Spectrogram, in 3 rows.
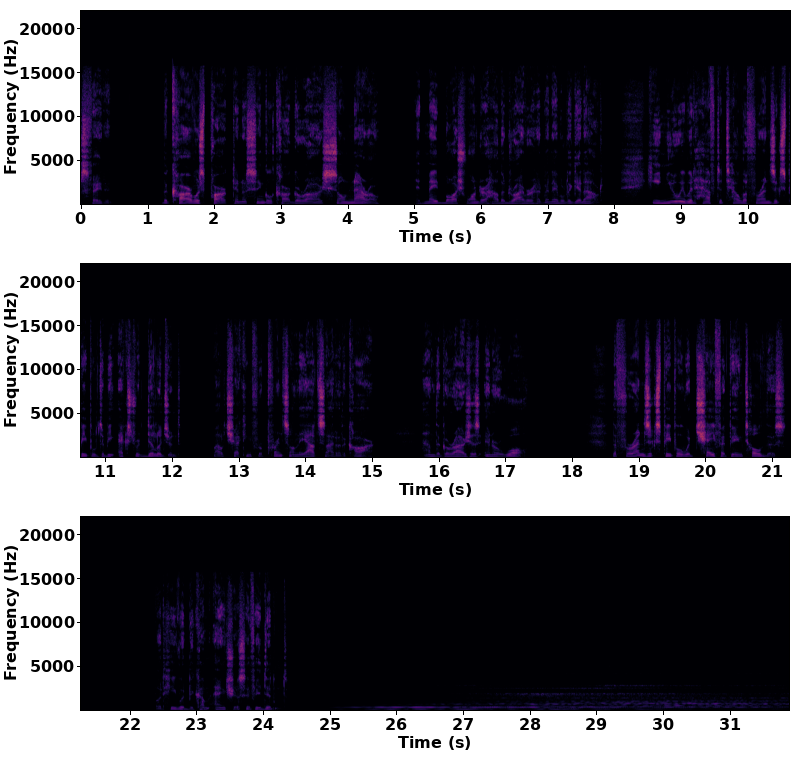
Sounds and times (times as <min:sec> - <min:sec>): Speech: 0:00.0 - 0:00.6, 0:01.2 - 0:15.1, 0:15.8 - 0:17.4, 0:18.6 - 0:21.3, 0:22.4 - 0:24.5.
